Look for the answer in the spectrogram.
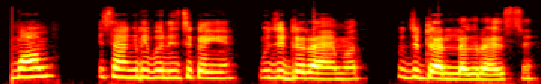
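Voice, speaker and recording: A woman's voice: sits high, a little fast, no echo, clean studio sound, natural voice. A woman voicing a young man in a fan dub drama; he plays innocent and complains in a whiny way.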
